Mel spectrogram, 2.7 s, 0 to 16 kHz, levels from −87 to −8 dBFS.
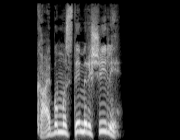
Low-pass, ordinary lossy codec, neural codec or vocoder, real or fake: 14.4 kHz; MP3, 64 kbps; vocoder, 44.1 kHz, 128 mel bands, Pupu-Vocoder; fake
